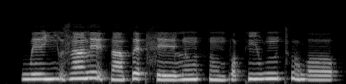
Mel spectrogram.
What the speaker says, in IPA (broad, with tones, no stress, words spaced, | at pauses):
we˦ɪ̯ɲṵ˦˨ zã˦lḛ˦˨ɪ̯tã˨ pɛ˦ʔsʰe˨ɪ̯ lũ˨ θũ˨bɔ̰˦˨kĩ˦ wũ˦tʰṵ˦˨wɔ˨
